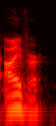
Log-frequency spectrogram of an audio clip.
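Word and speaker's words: Iver: Oh no, but they pronounced it earlier in the game and they said Ivor. It was actually they said it. They said Ivor. So that's why I'm pronouncing it like that.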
